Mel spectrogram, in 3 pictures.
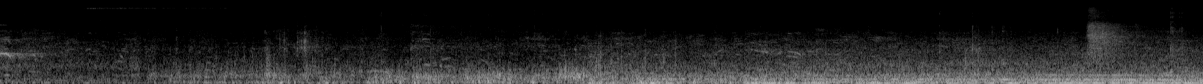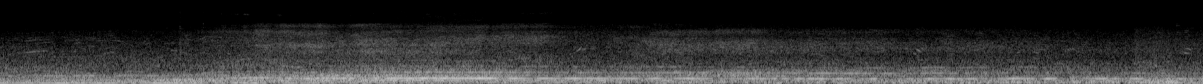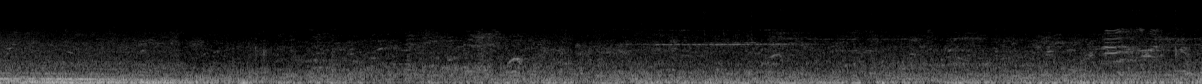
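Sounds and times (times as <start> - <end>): vehicle engine droning: 4.8 - 27.4.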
